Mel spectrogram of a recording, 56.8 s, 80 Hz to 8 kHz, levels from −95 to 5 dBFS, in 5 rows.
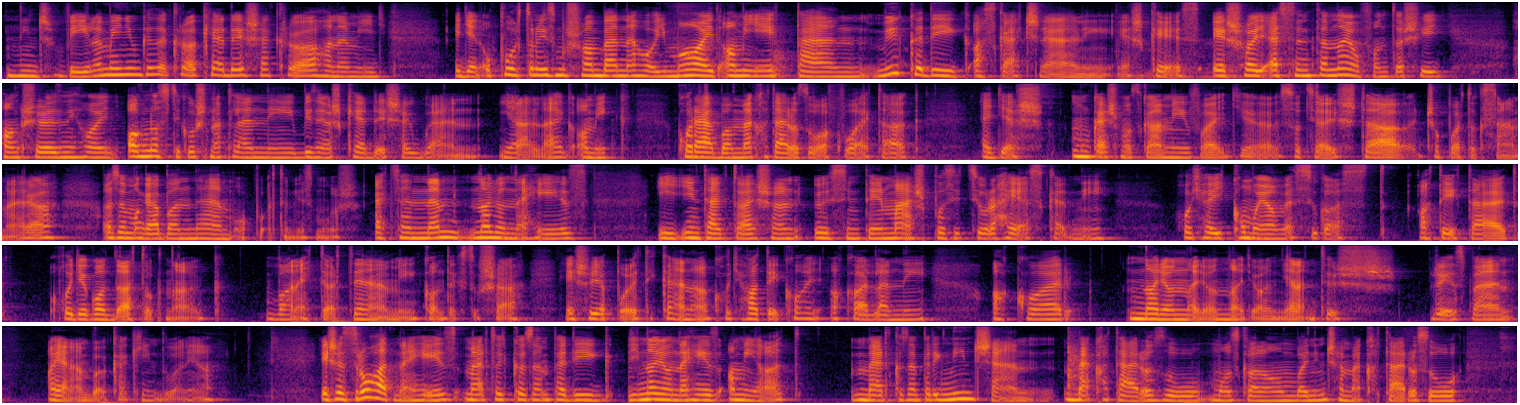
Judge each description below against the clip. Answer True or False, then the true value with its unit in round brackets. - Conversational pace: True (115 wpm)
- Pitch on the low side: False (195 Hz)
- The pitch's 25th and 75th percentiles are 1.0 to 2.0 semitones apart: False (2.4 semitones)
